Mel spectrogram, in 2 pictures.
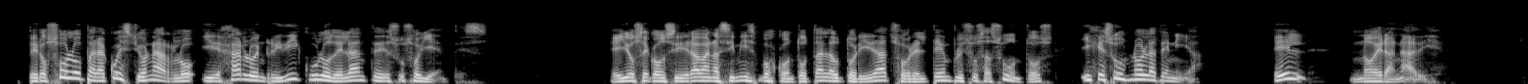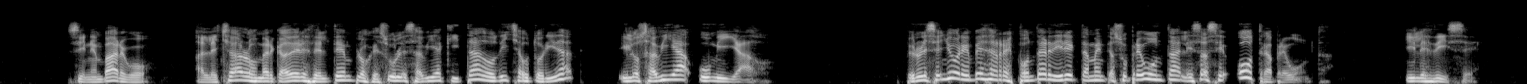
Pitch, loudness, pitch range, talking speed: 165 Hz, -13 LUFS, 140-195 Hz, 145 wpm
